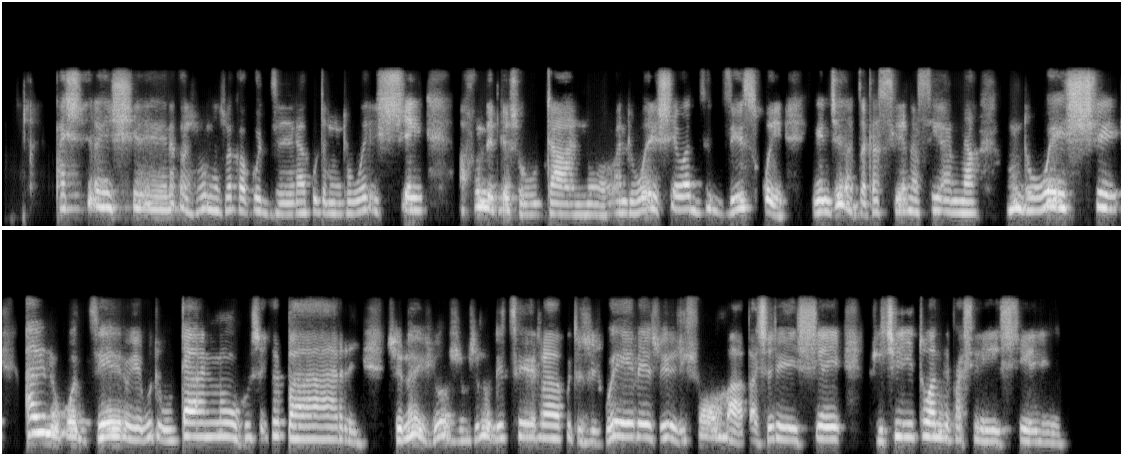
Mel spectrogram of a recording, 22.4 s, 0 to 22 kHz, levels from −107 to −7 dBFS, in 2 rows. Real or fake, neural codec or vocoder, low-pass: fake; codec, 16 kHz, 2 kbps, X-Codec, HuBERT features, trained on general audio; 7.2 kHz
